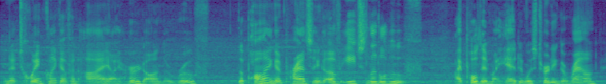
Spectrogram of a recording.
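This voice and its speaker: A jolly old Father Christmas acted out by a man recites a storybook poem with theatrical relish. The delivery is slow and swoops widely in pitch, lingering on phrases. Faint noise sits behind the voice. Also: creaky. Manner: dramatic, savoring phrases with long pauses.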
